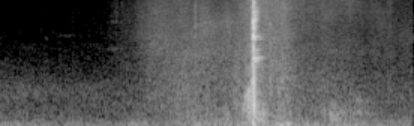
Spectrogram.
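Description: A golf club whooshes through the air.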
